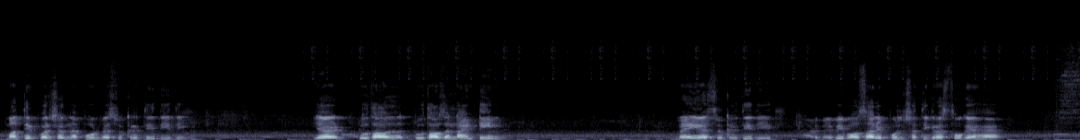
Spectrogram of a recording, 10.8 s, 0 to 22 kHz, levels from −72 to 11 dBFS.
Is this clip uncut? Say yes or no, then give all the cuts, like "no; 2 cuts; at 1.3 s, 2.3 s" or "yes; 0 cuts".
no; 1 cut; at 8.3 s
